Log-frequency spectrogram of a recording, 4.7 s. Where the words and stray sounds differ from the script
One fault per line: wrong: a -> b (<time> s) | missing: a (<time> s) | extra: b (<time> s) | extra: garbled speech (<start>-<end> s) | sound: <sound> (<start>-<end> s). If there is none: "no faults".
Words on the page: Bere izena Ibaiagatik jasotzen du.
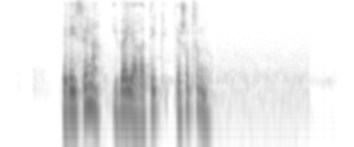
no faults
